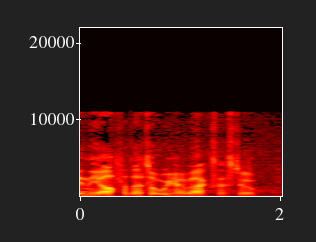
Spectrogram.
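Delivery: words bent and stretched by talking through a yawn. Explaining the alpha to the guys early in the morning, yawning while talking. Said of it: "sorry for yawning".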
